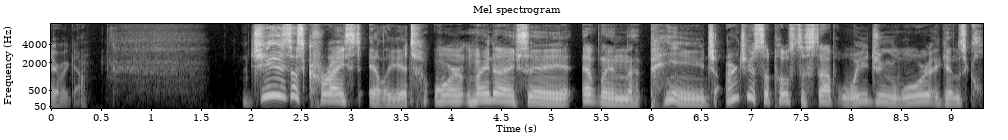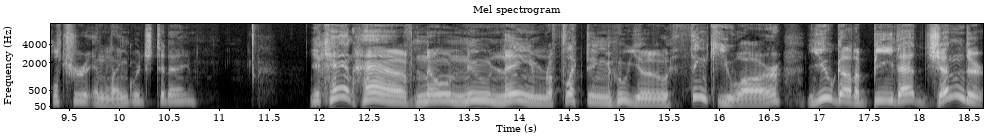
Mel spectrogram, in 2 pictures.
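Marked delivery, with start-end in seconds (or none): 2.0-18.7 slow, drawn-out, over-enunciated lecturing academic delivery. Acting out a sketch as Jordan Peterson, addressing the other speaker as Elliot Page: Jordan Peterson impression. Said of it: "I'm gonna be Jordan Peterson".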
